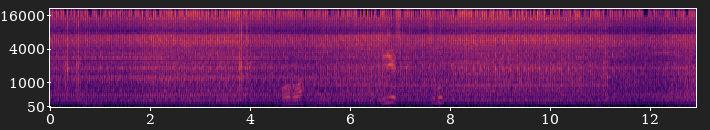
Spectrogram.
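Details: Mercedes Vito W639 with OM646 diesel, cold idle: loose uneven rattle with short squeaky chirps from the AC compressor mounting; mount squeals and knocks when cold, temporarily fixed by fitting a shorter belt bypassing the AC pulley.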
